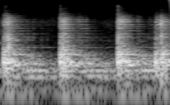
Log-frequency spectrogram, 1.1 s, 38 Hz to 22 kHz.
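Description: Four hammer taps on the rear section of a fiberglass trunk wall panel, the first part of the wall made, each giving a short, dull knock with a mid-pitched tone around 555 Hz that dies away quickly. The panel sounds very stiff.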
